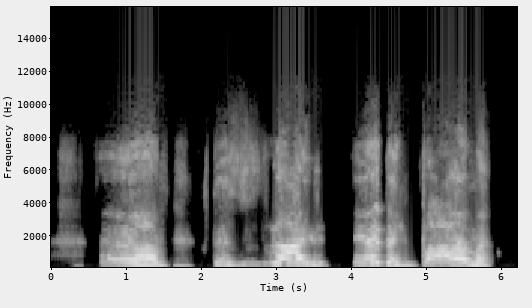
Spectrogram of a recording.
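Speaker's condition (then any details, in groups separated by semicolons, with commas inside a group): Speech and mobility impairment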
